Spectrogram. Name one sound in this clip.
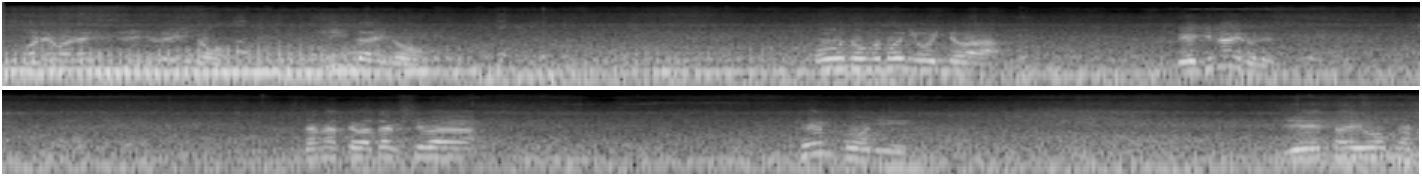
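City traffic hums steadily in the background.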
